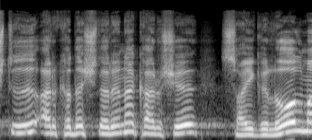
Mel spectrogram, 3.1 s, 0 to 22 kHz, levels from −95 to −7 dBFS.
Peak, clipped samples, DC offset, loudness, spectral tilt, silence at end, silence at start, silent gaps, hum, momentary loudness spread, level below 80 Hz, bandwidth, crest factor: -2 dBFS; under 0.1%; under 0.1%; -19 LUFS; -4.5 dB/octave; 0 s; 0 s; none; none; 8 LU; -66 dBFS; 16 kHz; 18 dB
